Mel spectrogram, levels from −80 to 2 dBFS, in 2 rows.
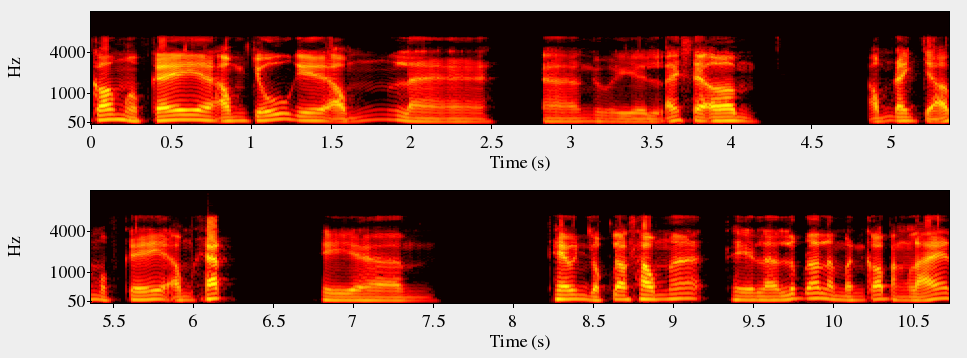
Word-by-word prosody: có 155 Hz, +2 st, +4 dB
một 155 Hz, -10 st, -5 dB
cái 155 Hz, +4 st, +7 dB
ông 125 Hz, -3 st, +2 dB
chú 145 Hz, +8 st, -1 dB
kia 125 Hz, -1 st, +4 dB
ổng 115 Hz, +13 st, -3 dB
là, 95 Hz, -8 st, -4 dB, 0.3 s
à, 100 Hz, -1 st, -5 dB
người 95 Hz, -2 st, -9 dB
lái 95 Hz, +8 st, -2 dB
xe 130 Hz, -3 st, +2 dB
ôm, 120 Hz, -1 st, +3 dB, 0.7 s
ổng 120 Hz, -, -6 dB
đang 120 Hz, -1 st, +3 dB
chở 115 Hz, -, 0 dB
một 115 Hz, -4 st, -11 dB
cái 130 Hz, +3 st, +2 dB
ông 110 Hz, -2 st, -4 dB
khách -, -, +5 dB, 0.6 s
thì, 110 Hz, -2 st, -2 dB
ờ, 105 Hz, -2 st, -3 dB, 0.9 s
theo 140 Hz, 0 st, +5 dB
luật 110 Hz, -1 st, -3 dB
giao 135 Hz, -, +5 dB
thông 140 Hz, +2 st, +2 dB
á, 165 Hz, +1 st, -1 dB, 0.2 s
thì 120 Hz, -2 st, -2 dB
là 115 Hz, 0 st, -1 dB
lúc 155 Hz, +7 st, -3 dB
đó 165 Hz, -, +2 dB
là 155 Hz, -4 st, -1 dB
mình 110 Hz, -3 st, -7 dB
có 140 Hz, +4 st, +1 dB
bằng 130 Hz, -6 st, -7 dB
lái 150 Hz, +10 st, +3 dB
120 Hz, 200 wpm, -24 LUFS, 105-140 Hz, 0.9 s, cái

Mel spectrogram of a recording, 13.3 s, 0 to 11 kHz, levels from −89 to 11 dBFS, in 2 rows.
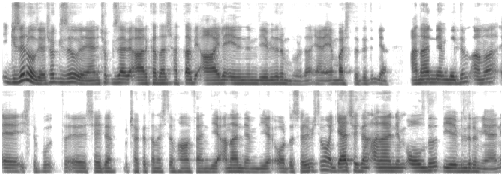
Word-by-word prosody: iii, 175 Hz, -5 st, -8 dB
güzel 200 Hz, -, +6 dB
oluyor, 120 Hz, -, +6 dB
çok 160 Hz, -1 st, -2 dB
güzel 155 Hz, +2 st, +1 dB
oluyor. 115 Hz, -8 st, +4 dB
Yani 115 Hz, +1 st, 0 dB
çok 140 Hz, +2 st, -8 dB
güzel 140 Hz, +1 st, +3 dB
bir 130 Hz, -3 st, +3 dB
arkadaş. 130 Hz, +1 st, +1 dB
Hatta 130 Hz, +2 st, +1 dB
bir 115 Hz, -5 st, +1 dB
aile 125 Hz, +2 st, +3 dB
edindim 120 Hz, 0 st, -1 dB
diyebilirim 120 Hz, -1 st, 0 dB
burada. 105 Hz, +3 st, -8 dB
Yani 110 Hz, -2 st, -5 dB
en 115 Hz, +2 st, -3 dB
başta 115 Hz, -1 st, -2 dB
dedim 130 Hz, +4 st, -9 dB
ya, 110 Hz, -3 st, -6 dB, 0.3 s
"anneannem" 140 Hz, +2 st, +2 dB
dedim 140 Hz, +6 st, +1 dB
ama, 140 Hz, +4 st, -1 dB
eee, 125 Hz, -1 st, -1 dB
işte, 120 Hz, -2 st, -14 dB
bu 125 Hz, +1 st, -10 dB
d 125 Hz, -2 st, -5 dB
eee, 120 Hz, -, -5 dB
şeyde 120 Hz, 0 st, -4 dB
uçakta 120 Hz, -3 st, -9 dB
tanıştığım 115 Hz, 0 st, -8 dB
hanımefendiye 115 Hz, 0 st, -4 dB
anneannem 115 Hz, -2 st, -2 dB
diye 115 Hz, +1 st, -3 dB
orada 115 Hz, 0 st, -4 dB
söylemiştim 135 Hz, +6 st, -4 dB
ama 165 Hz, -, +1 dB
gerçekten 140 Hz, 0 st, +3 dB
anneannem 135 Hz, -1 st, +2 dB
oldu 140 Hz, +2 st, +2 dB
diyebilirim 130 Hz, -2 st, +1 dB
yani. 105 Hz, 0 st, -5 dB
125 Hz, 200 wpm, -21 LUFS, 115-135 Hz, 0.3 s, güzel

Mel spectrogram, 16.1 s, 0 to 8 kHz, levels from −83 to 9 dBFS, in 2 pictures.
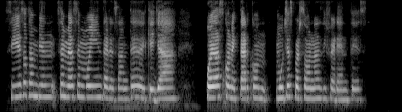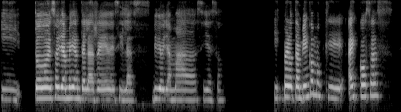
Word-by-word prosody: Sí, 290 Hz, 0 st, -3 dB
eso 325 Hz, +2 st, -2 dB
también 300 Hz, -2 st, -5 dB
se 310 Hz, +1 st, -2 dB
me 285 Hz, -2 st, +3 dB
hace 285 Hz, +2 st, 0 dB
muy 285 Hz, 0 st, -1 dB
interesante, 260 Hz, -3 st, -5 dB
de 275 Hz, -3 st, -1 dB
que 240 Hz, -1 st, -1 dB
ya 255 Hz, +1 st, +1 dB, 0.6 s
puedas 275 Hz, +1 st, +7 dB
conectar 255 Hz, -2 st, +2 dB
con 250 Hz, -3 st, -6 dB
muchas 260 Hz, +3 st, 0 dB
personas 255 Hz, -2 st, -2 dB
diferentes, 235 Hz, -1 st, -8 dB, 0.7 s
y 235 Hz, -2 st, -12 dB, 0.2 s
todo 255 Hz, 0 st, +4 dB
eso 260 Hz, +1 st, +3 dB
ya 265 Hz, -1 st, +7 dB
mediante 255 Hz, -2 st, +2 dB
las 235 Hz, -1 st, -1 dB
redes 235 Hz, 0 st, -3 dB
y 230 Hz, -, -9 dB
las 215 Hz, -12 st, -10 dB
videollamadas 225 Hz, -1 st, -4 dB
y 230 Hz, 0 st, -10 dB
eso. 225 Hz, 0 st, -16 dB, 1.0 s
Y 260 Hz, -1 st, -13 dB
pero 285 Hz, -1 st, +6 dB
también 275 Hz, +1 st, +3 dB
como 335 Hz, -2 st, -3 dB
que 255 Hz, -3 st, -5 dB
hay 280 Hz, +2 st, +4 dB
cosas, 315 Hz, +1 st, -2 dB
255 Hz, 135 wpm, -20 LUFS, 235-285 Hz, 1.0 s, puedas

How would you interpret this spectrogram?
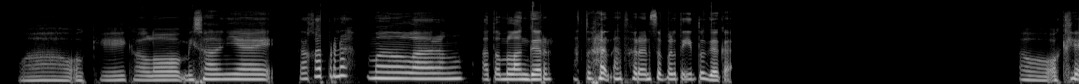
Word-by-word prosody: Wow, 185 Hz, 0 st, -6 dB
oke 195 Hz, +2 st, -7 dB
kalo 200 Hz, 0 st, -1 dB
misalnya 235 Hz, +1 st, +1 dB, 0.2 s
Kakak 265 Hz, +9 st, -2 dB
pernah 395 Hz, +2 st, 0 dB, 0.2 s
melarang 270 Hz, -2 st, +3 dB, 0.2 s
atau 235 Hz, 0 st, -4 dB
melanggar 235 Hz, 0 st, +5 dB, 0.2 s
aturan-aturan 255 Hz, -1 st, +1 dB
seperti 245 Hz, -1 st, -1 dB
itu 275 Hz, -, -1 dB
gak 200 Hz, -1 st, +3 dB
Kak? -, -, -8 dB, 2.9 s
Oh 195 Hz, -4 st, -4 dB
oke. 245 Hz, +6 st, 0 dB
235 Hz, 90 wpm, -24 LUFS, 200-260 Hz, 2.9 s, melanggar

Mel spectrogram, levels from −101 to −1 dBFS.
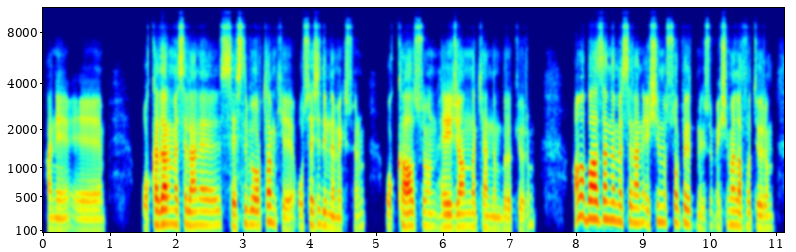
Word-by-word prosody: hani, 115 Hz, -1 st, -5 dB
iii, 110 Hz, -1 st, -6 dB, 0.6 s
o -, -, -5 dB
kadar, 165 Hz, +1 st, +8 dB
mesela, 160 Hz, -1 st, +1 dB
hani, 155 Hz, +1 st, -1 dB
ııı, 155 Hz, 0 st, -4 dB
sesli 145 Hz, +4 st, -1 dB
bir -, -, -3 dB
ortam 165 Hz, +3 st, +1 dB
ki 115 Hz, -5 st, -6 dB
o 135 Hz, -, -7 dB
sesi 155 Hz, +4 st, -3 dB
dinlemek 125 Hz, -6 st, -3 dB
istiyorum. 125 Hz, +4 st, -13 dB, 0.3 s
O -, -, -6 dB
kaosun 140 Hz, -2 st, +2 dB
heyecanına 140 Hz, +1 st, +1 dB
kendimi 120 Hz, -3 st, -6 dB
bırakıyorum. 120 Hz, +5 st, -9 dB, 0.6 s
Ama 250 Hz, 0 st, +4 dB
bazen 220 Hz, -1 st, +7 dB
de, 210 Hz, -, +1 dB
mesela, 190 Hz, -1 st, -1 dB
hani, 175 Hz, +2 st, -2 dB
eşimle 180 Hz, +4 st, -3 dB
sohbet 170 Hz, -2 st, -3 dB
etmek 130 Hz, -5 st, -13 dB
istiyorum, 145 Hz, +6 st, -13 dB
eşime 155 Hz, 0 st, -2 dB
laf 145 Hz, 0 st, 0 dB
atıyorum, 130 Hz, -2 st, -6 dB
145 Hz, 175 wpm, -23 LUFS, 125-165 Hz, 0.6 s, kadar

